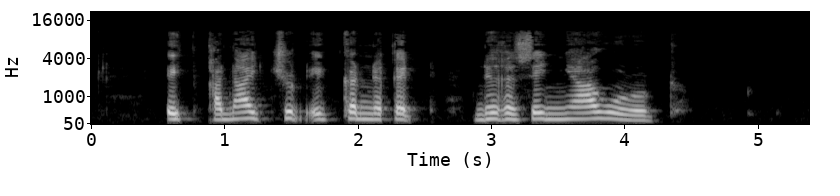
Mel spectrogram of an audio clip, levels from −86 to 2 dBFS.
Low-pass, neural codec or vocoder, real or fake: 10.8 kHz; none; real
